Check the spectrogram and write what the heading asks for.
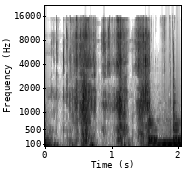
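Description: A plastic compost bag crinkling and rustling as it is carried and handled, with a thump at the very start. About one and a half seconds in, electronic background music with a steady bass beat begins.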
